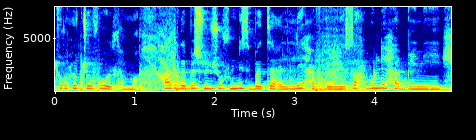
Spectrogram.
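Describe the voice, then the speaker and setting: Speaking with an Algerian accent, a woman talks at a fairly quick pace in a high pitch with fairly even intonation. Noticeable background noise runs underneath. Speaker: sewing and embroidery youtuber. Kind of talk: casual chat.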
